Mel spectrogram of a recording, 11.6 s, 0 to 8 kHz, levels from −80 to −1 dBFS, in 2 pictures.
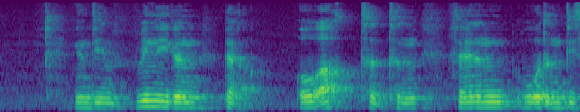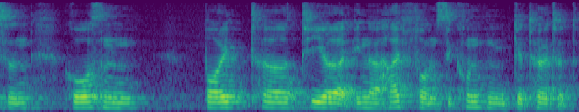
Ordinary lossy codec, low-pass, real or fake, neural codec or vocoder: none; 7.2 kHz; fake; codec, 16 kHz, 16 kbps, FunCodec, trained on Chinese and English, 50 frames a second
